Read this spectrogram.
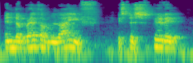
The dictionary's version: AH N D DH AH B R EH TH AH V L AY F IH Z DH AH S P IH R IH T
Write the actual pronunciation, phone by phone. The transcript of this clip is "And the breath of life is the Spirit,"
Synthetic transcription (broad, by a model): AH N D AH B R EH T AH V L AY F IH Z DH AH S P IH R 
